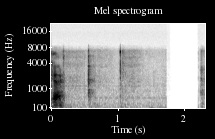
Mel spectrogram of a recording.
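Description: A man says "okay", then two faint, light clicks about half a second apart at a computer as the slides are brought up.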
